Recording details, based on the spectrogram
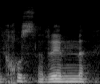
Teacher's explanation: Now, the in bit on that, again, is the same thing. It ends in a ghunna sound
